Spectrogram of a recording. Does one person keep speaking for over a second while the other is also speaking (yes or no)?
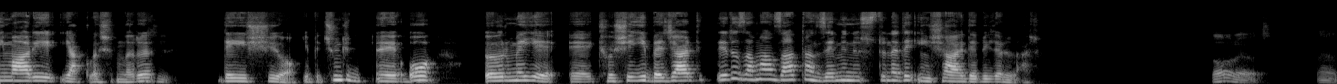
no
